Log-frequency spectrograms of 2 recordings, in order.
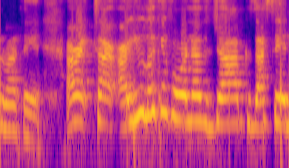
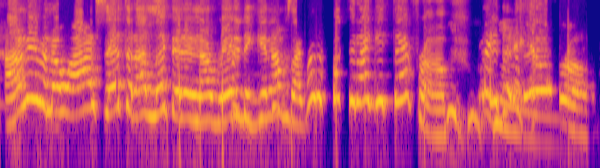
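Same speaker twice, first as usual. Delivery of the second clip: rushed self-mockery; 7 semitones higher, faster than usual. Real, not acted. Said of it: "laughing at own mistake".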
